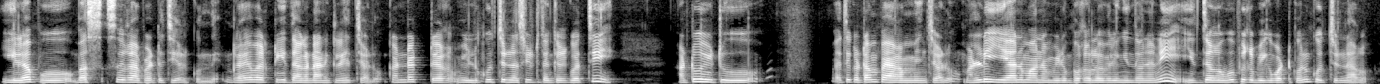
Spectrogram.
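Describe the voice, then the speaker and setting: A woman narrating a novel as an audiobook, in a plain, even storytelling voice. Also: medium pitch, brisk. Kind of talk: scripted narration.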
